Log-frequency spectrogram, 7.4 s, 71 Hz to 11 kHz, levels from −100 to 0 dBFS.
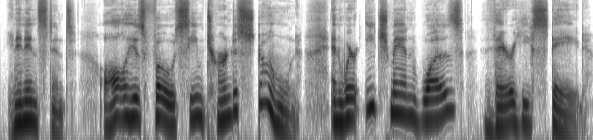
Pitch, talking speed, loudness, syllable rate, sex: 145 Hz, 145 wpm, -18 LUFS, 3.9 syllables/s, male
